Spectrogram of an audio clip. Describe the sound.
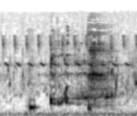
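Water trickles and gurgles unevenly as a clay water jug is filled, with small splashes and bubbling pulses rising and falling in strength.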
